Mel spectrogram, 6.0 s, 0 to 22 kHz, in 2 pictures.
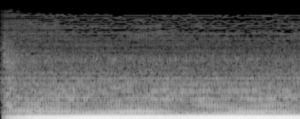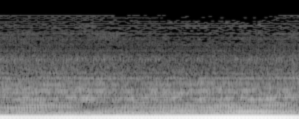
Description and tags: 01-flutepad TMc
chorused stereo flute pad multisample in 4ths, aimee on flute, josh recording, tom looping / editing / mushing up with softsynth
d0, flute, pad, stereo, swirly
